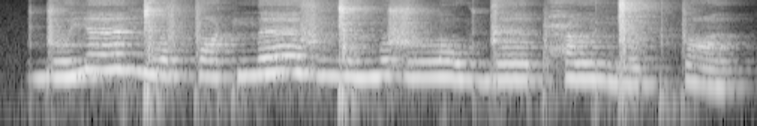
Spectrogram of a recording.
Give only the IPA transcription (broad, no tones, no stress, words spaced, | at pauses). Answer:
dʊjɛːŋ͡ǀuztˤə˞k nɛːzŋ͡ǀʊ mʊzlːɔwdɛːbħəː ŋ͡ǀəktˤəː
